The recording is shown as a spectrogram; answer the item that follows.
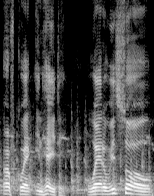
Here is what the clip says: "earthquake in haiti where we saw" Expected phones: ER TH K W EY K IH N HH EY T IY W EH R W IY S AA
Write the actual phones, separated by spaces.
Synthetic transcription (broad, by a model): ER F K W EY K IH N HH EY T IY W EH R W IY S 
